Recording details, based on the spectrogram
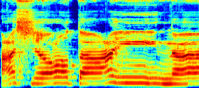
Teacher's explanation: را کے اوپر زبر ہے، اس کو بھی موٹا کر کے پڑھنا ہے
